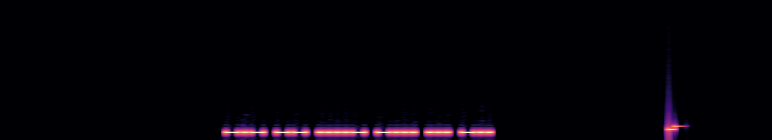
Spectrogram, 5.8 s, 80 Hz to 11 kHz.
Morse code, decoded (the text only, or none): KM4BSD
